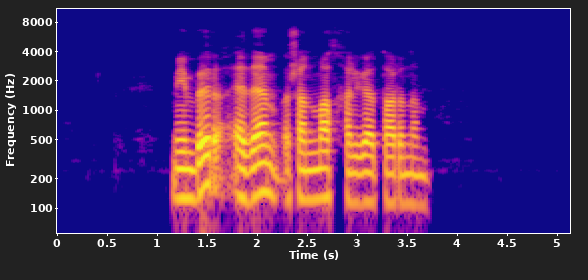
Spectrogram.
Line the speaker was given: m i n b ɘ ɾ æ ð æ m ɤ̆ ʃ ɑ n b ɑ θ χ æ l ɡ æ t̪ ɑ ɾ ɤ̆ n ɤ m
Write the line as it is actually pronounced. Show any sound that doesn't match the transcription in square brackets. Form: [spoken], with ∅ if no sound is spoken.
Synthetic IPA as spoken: m i n b ɘ ɾ æ ð æ m ɤ̆ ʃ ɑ n [m] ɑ θ χ æ l ɡ æ t̪ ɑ ɾ ɤ̆ n ɤ m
